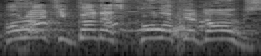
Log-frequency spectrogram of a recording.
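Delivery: high-pitched plea; alarmed surrender. Acted. Captain caught by pursuer's dogs, alarmed surrender. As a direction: give in quickly, voice pitched right up.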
